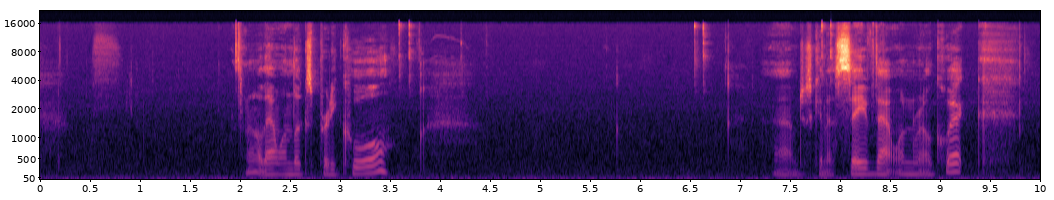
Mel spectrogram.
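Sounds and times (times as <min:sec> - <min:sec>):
low steady hum: 0:00.0 - 0:10.0
computer mouse clicks: 0:03.6 - 0:03.9, 0:06.5 - 0:07.0.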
